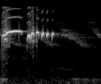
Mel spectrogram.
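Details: Female canary calling the male, a lure meant to stir males into song: a bright, high, slightly falling note followed by a quick run of five or six clipped chirps.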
